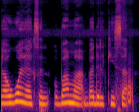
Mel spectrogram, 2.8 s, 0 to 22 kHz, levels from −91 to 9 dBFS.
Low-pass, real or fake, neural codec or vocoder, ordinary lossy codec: none; real; none; none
